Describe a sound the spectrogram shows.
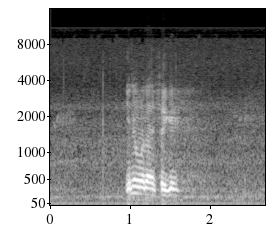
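A man speaks a few quick words up close.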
